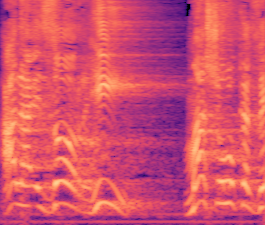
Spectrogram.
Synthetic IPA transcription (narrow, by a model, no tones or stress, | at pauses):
ʕalhaɪzɔɾɦiː | maʃʊhukazɛ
